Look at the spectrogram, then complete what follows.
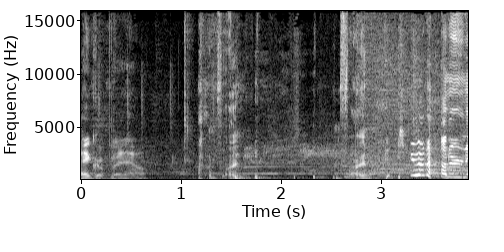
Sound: laugh

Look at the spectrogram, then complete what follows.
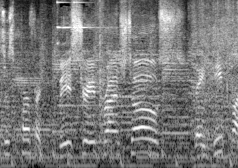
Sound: bell dinging

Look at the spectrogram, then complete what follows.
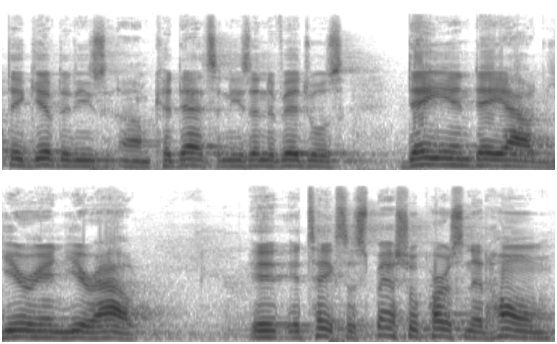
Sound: none

